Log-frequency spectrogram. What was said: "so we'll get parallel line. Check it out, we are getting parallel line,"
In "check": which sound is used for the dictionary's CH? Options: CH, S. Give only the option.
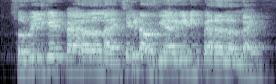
S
